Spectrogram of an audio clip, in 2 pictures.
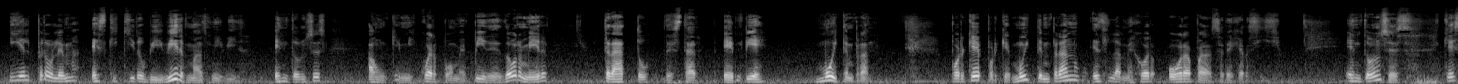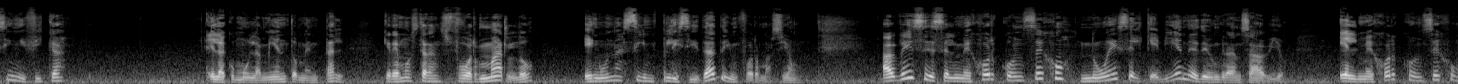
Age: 40-59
